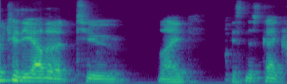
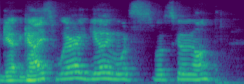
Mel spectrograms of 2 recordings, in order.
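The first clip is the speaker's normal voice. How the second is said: calling out in raised, high-pitched voice; 7 semitones higher than usual. A player's character calls out to the others as they leave, with a raised voice. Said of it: "I raise my voice".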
